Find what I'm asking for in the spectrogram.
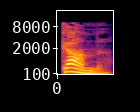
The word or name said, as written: gun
